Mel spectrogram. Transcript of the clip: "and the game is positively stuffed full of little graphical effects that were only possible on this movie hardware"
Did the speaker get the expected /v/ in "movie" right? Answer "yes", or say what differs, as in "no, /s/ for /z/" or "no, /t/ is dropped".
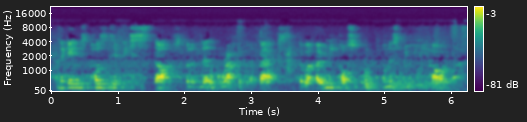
no, /b/ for /v/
